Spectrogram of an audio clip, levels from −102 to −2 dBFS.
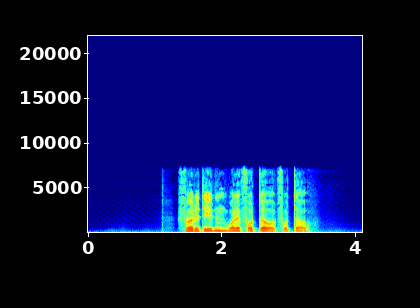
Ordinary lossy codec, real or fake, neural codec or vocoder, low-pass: none; fake; codec, 16 kHz, 0.4 kbps, LongCat-Audio-Codec; 7.2 kHz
